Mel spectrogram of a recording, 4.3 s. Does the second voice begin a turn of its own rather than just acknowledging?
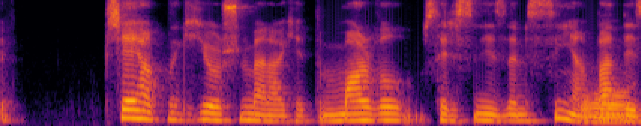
No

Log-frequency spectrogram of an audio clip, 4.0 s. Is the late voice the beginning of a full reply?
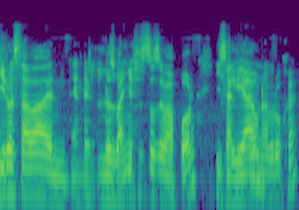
No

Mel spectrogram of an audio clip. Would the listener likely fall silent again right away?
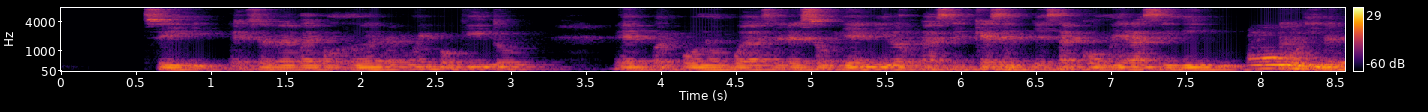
No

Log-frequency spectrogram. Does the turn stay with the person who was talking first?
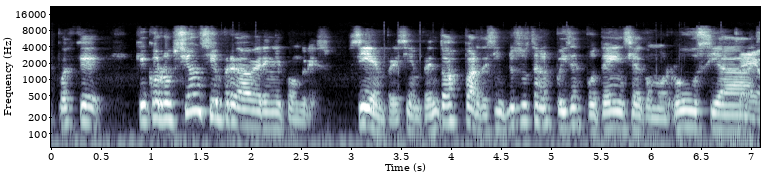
Yes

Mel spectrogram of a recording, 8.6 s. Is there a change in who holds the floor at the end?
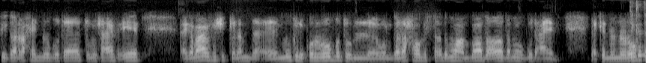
Yes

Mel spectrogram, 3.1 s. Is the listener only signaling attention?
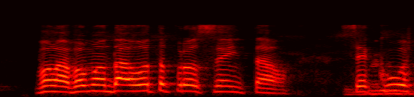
Yes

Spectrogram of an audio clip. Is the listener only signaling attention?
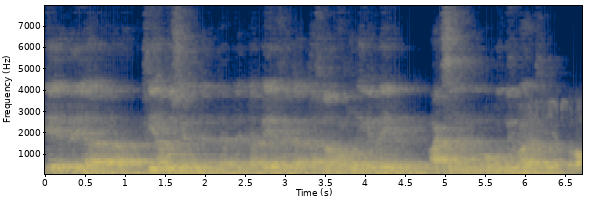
No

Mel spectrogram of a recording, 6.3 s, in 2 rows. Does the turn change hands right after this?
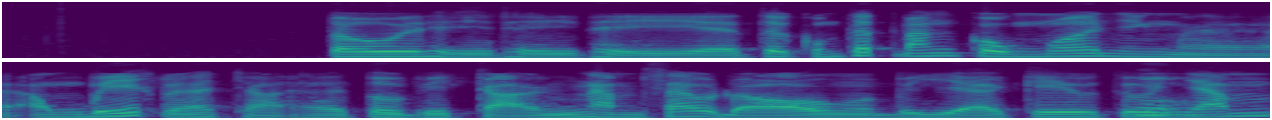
No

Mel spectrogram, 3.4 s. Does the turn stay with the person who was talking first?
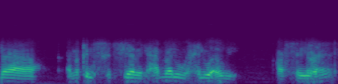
Yes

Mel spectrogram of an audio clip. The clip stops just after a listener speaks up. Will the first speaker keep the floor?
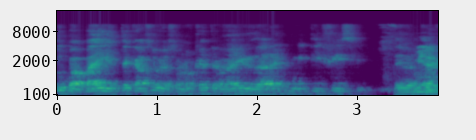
No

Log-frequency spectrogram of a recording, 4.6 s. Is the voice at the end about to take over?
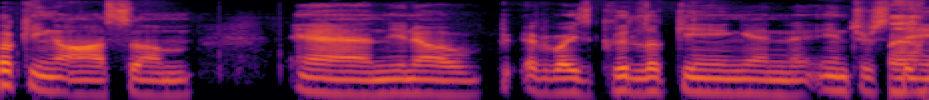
No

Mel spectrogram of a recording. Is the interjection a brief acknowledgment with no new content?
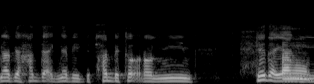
No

